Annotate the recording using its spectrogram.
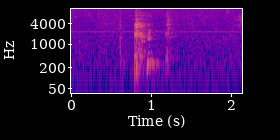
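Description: A woman coughs, one short cough about a second in, followed by a smaller second one.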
